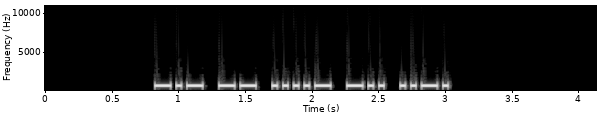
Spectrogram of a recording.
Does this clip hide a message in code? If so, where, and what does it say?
Yes: Morse code from 0.8 to 3.0 s, heard as a keyed tone, about 29 wpm, 700 Hz. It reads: KM4DF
